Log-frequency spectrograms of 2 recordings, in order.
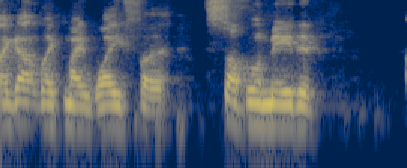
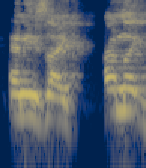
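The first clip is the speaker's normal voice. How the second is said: ordinary delivery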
